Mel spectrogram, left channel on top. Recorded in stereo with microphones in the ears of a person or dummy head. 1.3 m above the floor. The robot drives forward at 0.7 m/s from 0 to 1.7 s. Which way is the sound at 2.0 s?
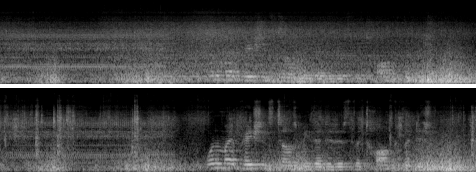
40° right (ahead or behind).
